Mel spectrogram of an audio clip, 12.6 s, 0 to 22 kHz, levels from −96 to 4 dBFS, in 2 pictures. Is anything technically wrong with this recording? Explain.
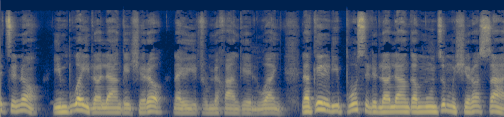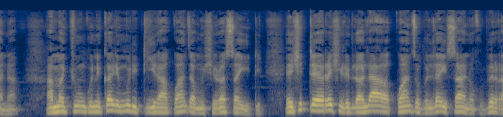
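No, the signal shows no technical faults anywhere in the recording.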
